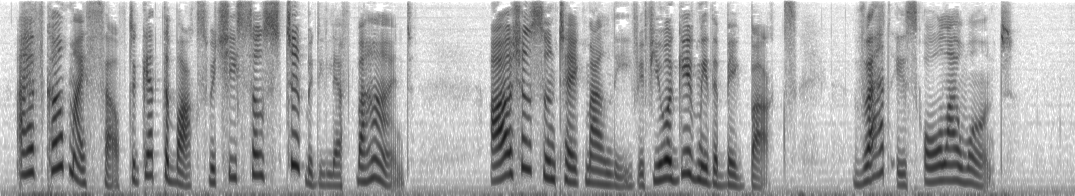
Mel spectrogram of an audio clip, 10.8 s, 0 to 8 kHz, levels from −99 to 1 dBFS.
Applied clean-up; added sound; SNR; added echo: none; none; none; none.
